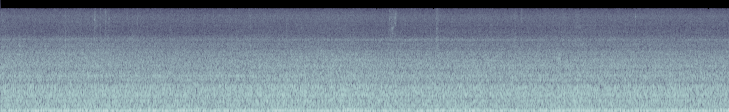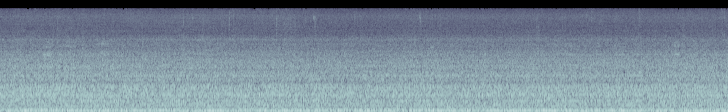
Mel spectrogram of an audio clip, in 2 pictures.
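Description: Steady cabin noise of an airplane in flight: an even drone of engines and rushing air, heaviest in a low hum, with no change throughout.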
